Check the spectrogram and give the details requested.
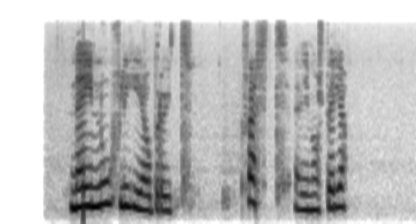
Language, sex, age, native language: Icelandic, female, 20-29, Icelandic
